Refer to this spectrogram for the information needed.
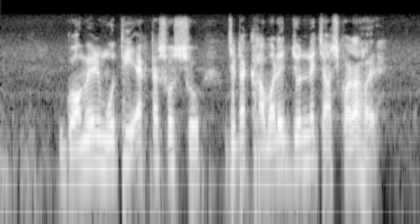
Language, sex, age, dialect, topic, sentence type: Bengali, male, 31-35, Standard Colloquial, agriculture, statement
